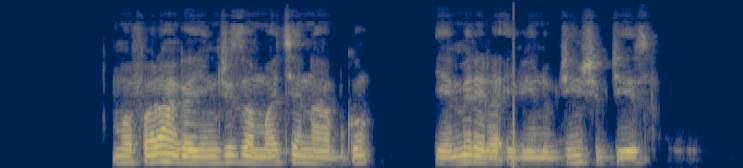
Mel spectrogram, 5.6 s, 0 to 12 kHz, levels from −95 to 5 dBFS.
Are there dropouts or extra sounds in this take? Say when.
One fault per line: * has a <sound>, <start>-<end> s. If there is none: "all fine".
all fine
